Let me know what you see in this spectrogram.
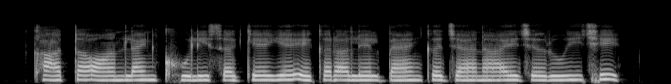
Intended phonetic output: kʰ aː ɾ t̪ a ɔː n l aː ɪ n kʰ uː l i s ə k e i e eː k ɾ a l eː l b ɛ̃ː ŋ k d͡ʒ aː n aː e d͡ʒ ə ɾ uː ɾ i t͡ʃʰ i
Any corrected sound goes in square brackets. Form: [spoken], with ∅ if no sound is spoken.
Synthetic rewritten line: kʰ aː [∅] t̪ a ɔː n l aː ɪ n kʰ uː l i s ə k e [j] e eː k ɾ a l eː l b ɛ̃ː ŋ k d͡ʒ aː n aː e d͡ʒ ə ɾ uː ɾ i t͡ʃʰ i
